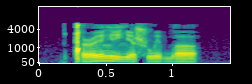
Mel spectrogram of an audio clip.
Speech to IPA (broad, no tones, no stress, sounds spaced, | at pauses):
ǃ ə˞ ɪ̯ l i lʲ æ ʂ w ɪ b ʌ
